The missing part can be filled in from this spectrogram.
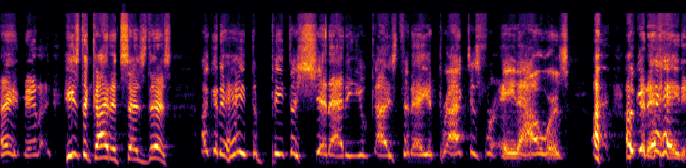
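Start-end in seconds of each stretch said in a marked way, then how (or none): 2.5-8.6 weepy, teary-eyed, high tough coach voice. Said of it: "has a whip and tears".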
